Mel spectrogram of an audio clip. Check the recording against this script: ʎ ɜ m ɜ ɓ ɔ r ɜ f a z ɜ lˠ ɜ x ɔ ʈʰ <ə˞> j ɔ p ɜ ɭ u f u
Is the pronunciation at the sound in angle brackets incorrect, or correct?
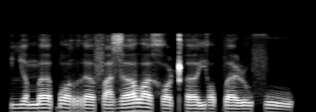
incorrect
